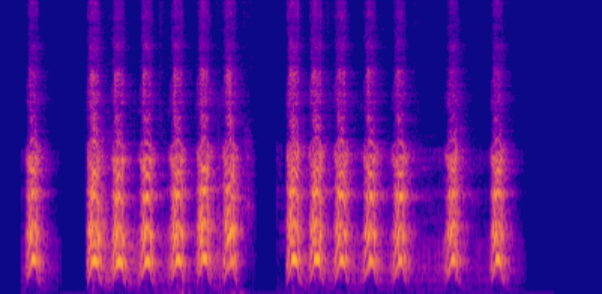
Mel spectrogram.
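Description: Dog barking: one bark, then two quick runs of barks at about three a second, ending with two spaced barks.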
